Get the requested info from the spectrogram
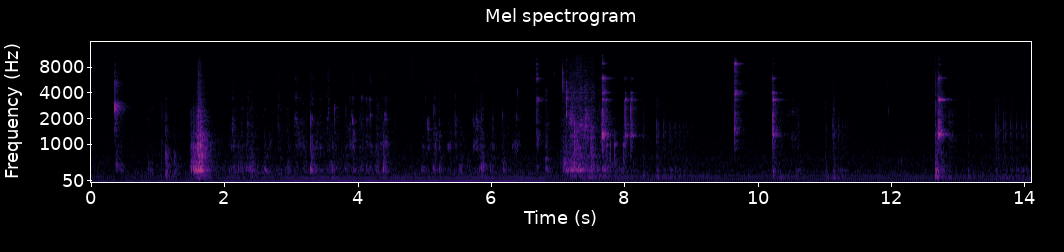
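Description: A metal spoon stirs and scrapes a thick cream cheese mixture in a cut-glass bowl. A knock about a second and a half in and a few ringing clinks near the end come from the spoon striking the glass bowl and a small dish.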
